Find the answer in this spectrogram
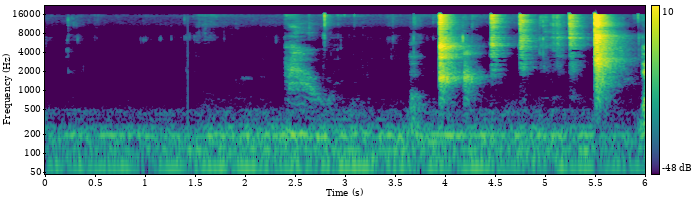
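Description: A child biting into corn on the cob: from about halfway in, a quick run of short crisp bites and crunches, the loudest near the end. A low steady hum runs underneath.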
